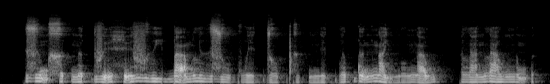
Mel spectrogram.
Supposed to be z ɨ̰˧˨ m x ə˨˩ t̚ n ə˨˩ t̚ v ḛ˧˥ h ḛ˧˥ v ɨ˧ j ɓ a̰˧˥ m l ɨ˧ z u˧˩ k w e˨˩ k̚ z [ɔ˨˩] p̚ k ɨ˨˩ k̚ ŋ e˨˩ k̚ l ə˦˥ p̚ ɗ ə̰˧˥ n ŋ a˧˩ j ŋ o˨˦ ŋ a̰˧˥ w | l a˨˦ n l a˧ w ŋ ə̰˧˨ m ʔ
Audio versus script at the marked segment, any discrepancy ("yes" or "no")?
yes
